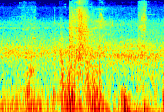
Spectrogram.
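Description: A sharp blow lands with a thud.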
